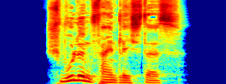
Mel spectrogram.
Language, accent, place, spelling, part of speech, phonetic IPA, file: German, Germany, Berlin, schwulenfeindlichstes, adjective, [ˈʃvuːlənˌfaɪ̯ntlɪçstəs], De-schwulenfeindlichstes.ogg
- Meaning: strong/mixed nominative/accusative neuter singular superlative degree of schwulenfeindlich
